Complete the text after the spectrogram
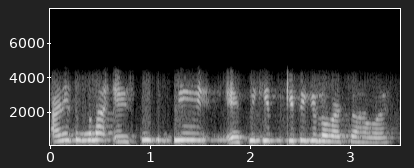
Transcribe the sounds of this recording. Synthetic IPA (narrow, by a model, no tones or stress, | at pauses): aɽ̃it̪um̤alaʔesikit̪iːesiːkikit̪iːkeloɡaʈt͡saɦaʋaj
